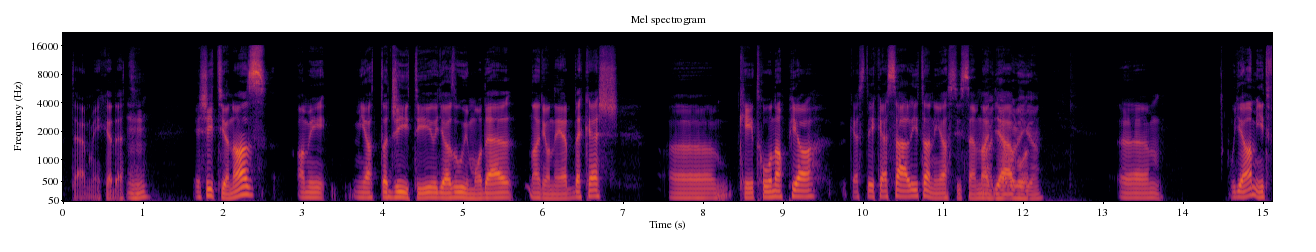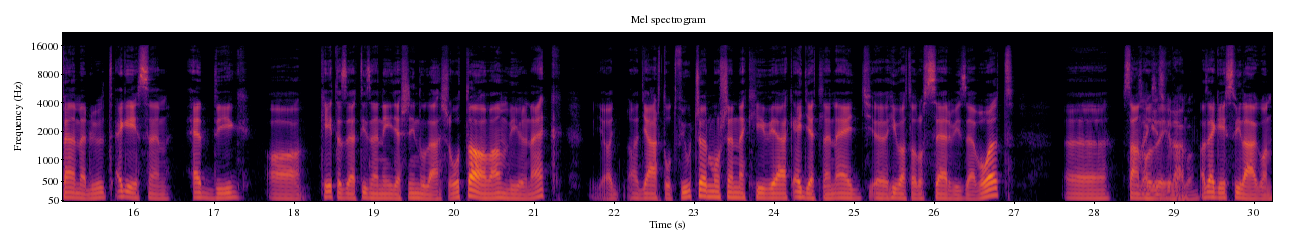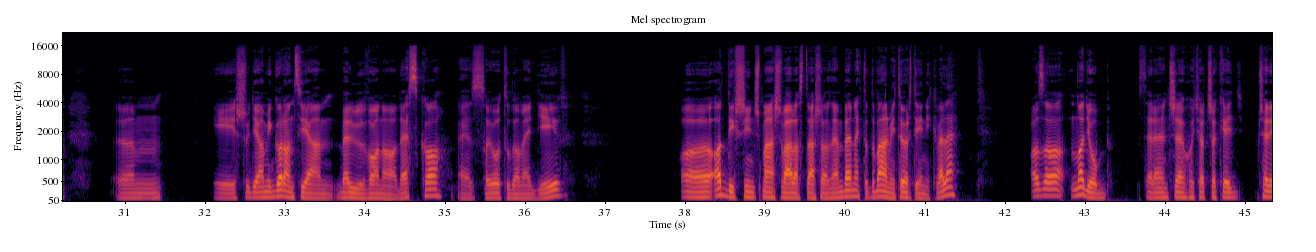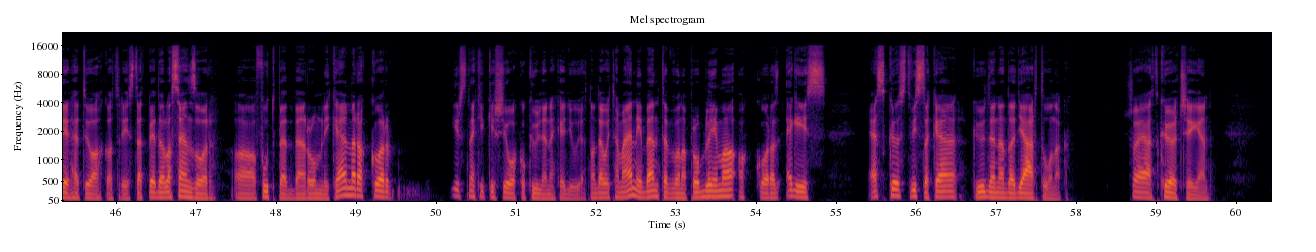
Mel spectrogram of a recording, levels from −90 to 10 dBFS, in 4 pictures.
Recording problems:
uneven, jittery; strongly; from 5.5 to 59 s

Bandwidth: 16 kHz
